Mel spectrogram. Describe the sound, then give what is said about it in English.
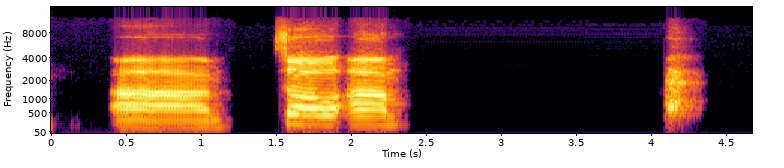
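Dogs bark at home, four tonal barks: a long first one, two close together, then a short, fainter yelp after a pause. “sorry about my dogs if they bark too much.”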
